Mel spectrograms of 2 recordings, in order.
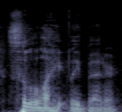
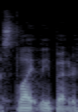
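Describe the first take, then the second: First: "Slightly" stretched slow, then "better"; slow, leaning hard on "Slightly"; drawn-out SLIGHTLY. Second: Said in the usual way. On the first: Real, not acted. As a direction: stretch out "Slightly" for wry emphasis. Repeats it for wry emphasis.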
